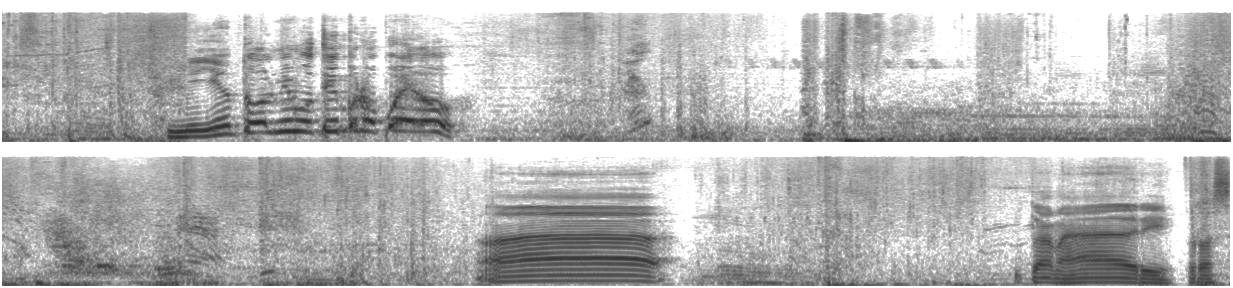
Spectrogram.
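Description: A large creature lets out loud, wavering screeches.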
